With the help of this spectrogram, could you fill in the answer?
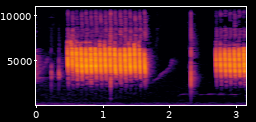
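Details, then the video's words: Male ciblek gunung, a keen and daring singer, gives a rapid series of about twenty crisp, high ticking pulses, pauses with a faint thin whistle, then starts another burst. "Burung Ciblek Gunung Jantan Si Gacor Dan Pemberani"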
